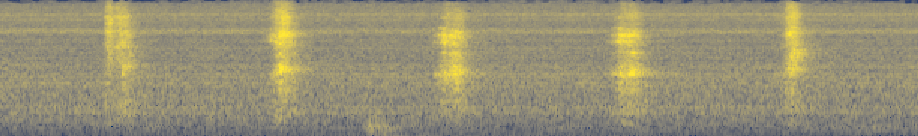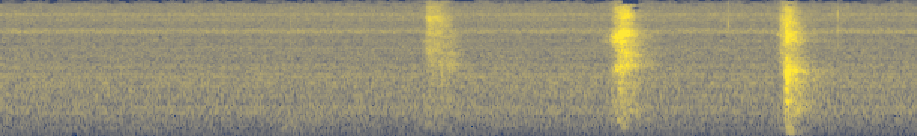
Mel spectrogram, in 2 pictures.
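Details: Cat sneezing and coughing the night before a vet visit: about seven or eight short, sharp, hissy sneezes in quick succession over nine seconds.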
